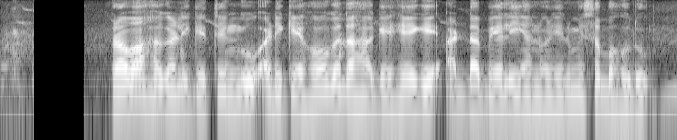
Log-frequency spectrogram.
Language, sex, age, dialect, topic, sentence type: Kannada, male, 36-40, Coastal/Dakshin, agriculture, question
